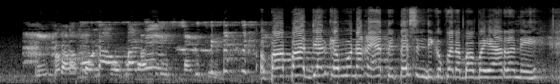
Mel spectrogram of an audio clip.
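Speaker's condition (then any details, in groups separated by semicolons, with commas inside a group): No condition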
